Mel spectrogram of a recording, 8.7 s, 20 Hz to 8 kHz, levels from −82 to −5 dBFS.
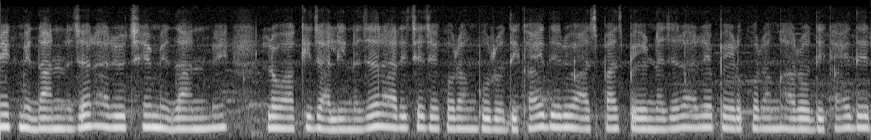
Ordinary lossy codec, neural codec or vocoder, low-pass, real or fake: none; none; 7.2 kHz; real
